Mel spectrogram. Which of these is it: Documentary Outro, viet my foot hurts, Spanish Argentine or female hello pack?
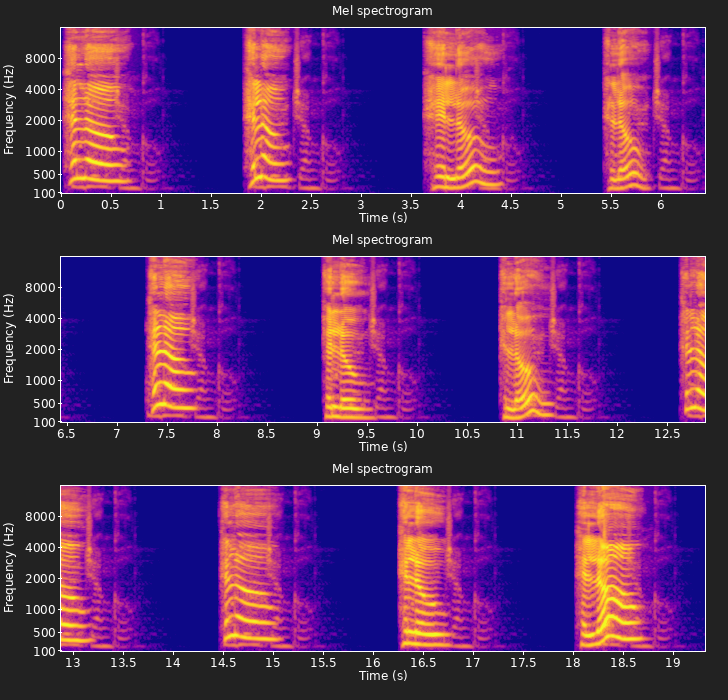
female hello pack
